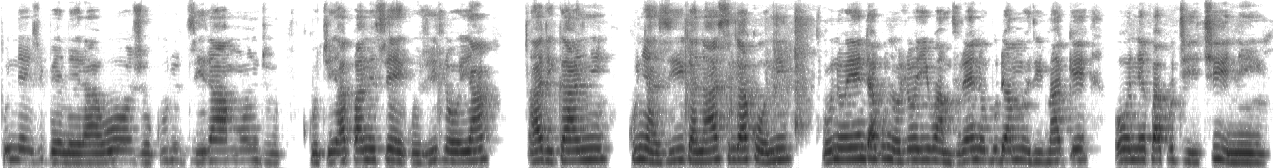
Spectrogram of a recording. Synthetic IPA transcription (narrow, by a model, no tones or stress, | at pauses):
kune̞ʐibʱe̞ɮe̞ɾawo̞ʐo̞kurud͡ziramuntʰu | kutiakwanise̞kuʐiɬo̞jaː | rikaɲi | kuɲazikanaːsiŋɡako̞niuno̞e̞ndakuno̞ɬo̞jiwaɱvuɾaino̞ɓuɗamurimake̞ | one̞kwakutit͡ʃiːni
